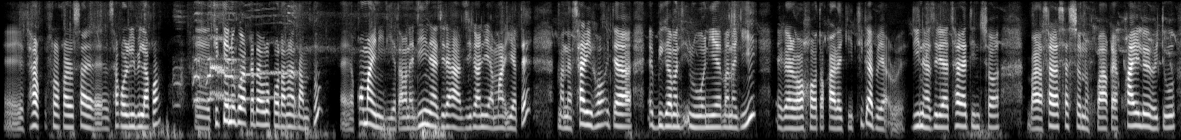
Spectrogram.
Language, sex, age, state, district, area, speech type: Assamese, female, 45-60, Assam, Darrang, rural, spontaneous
